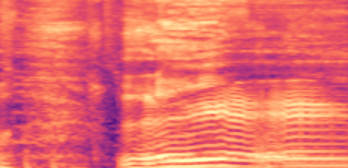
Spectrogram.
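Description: A low male voice from a hip-hop track holding one long drawn-out vocal note that starts about a second in, rises a little and then falls away as it fades.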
